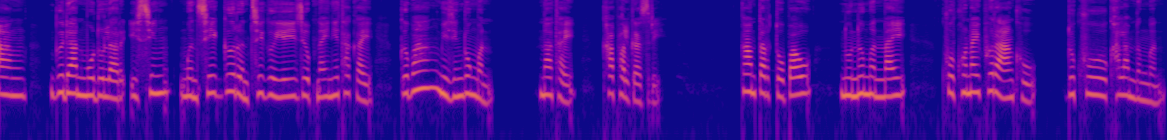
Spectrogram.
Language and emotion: Bodo, sad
